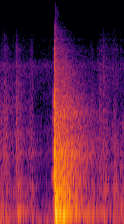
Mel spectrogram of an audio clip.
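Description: A GMC Sierra or Chevrolet Silverado door panel clip pops loose under a panel popper tool, one sharp close thunk with a short rattling decay in a quiet workshop.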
